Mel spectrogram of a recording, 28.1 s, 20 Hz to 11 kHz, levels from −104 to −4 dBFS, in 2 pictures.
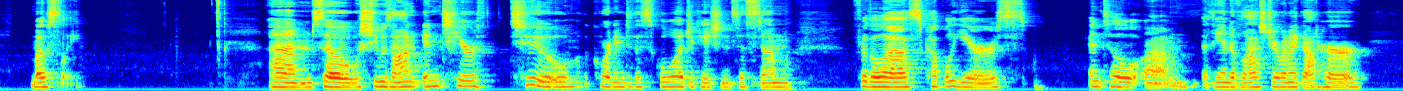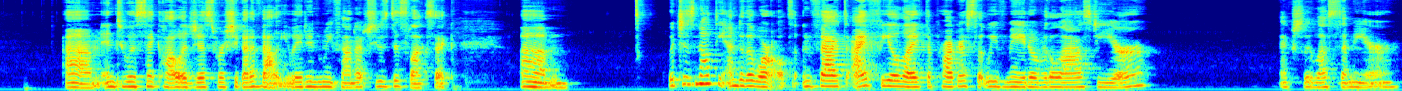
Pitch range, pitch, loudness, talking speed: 115-180 Hz, 170 Hz, -25 LUFS, 160 wpm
